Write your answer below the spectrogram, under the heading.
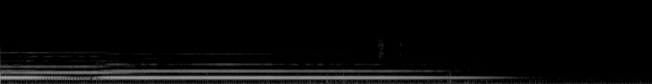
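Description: Saxophone quartet (soprano, alto, tenor and baritone saxophones) holding the soft closing chord of the piece. The chord shifts to new notes about a second in, then fades away over the next few seconds.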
